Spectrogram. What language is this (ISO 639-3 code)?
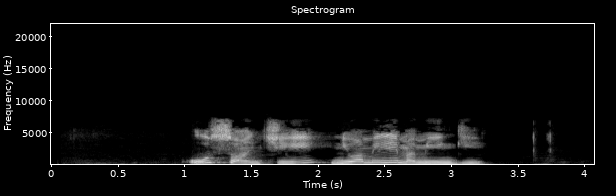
swa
